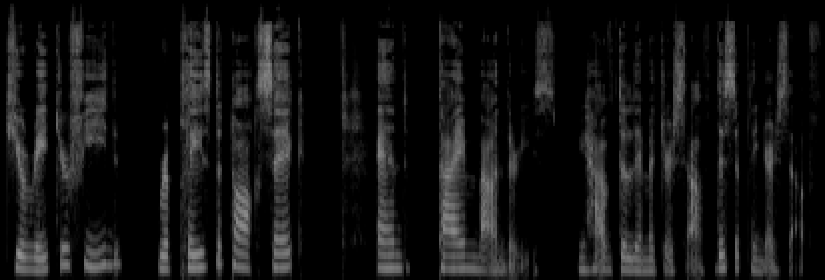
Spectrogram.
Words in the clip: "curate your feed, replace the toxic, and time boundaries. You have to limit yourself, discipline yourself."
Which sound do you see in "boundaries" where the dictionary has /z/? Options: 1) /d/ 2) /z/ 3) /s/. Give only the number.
3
